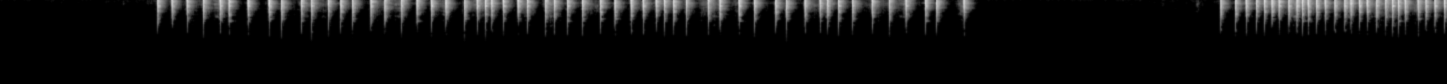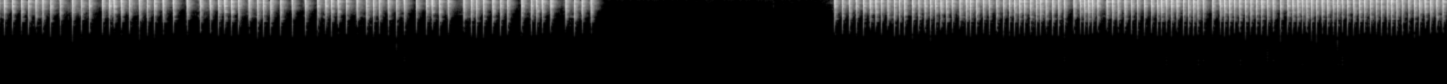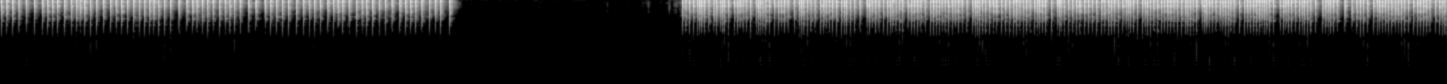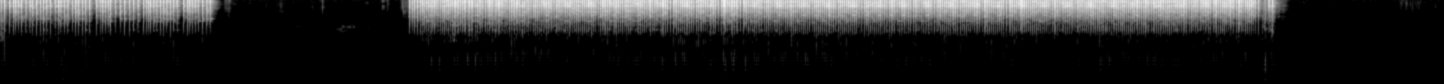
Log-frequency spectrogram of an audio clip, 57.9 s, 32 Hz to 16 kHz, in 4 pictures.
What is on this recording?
machine sound 1 01
A recording of an electric razor my friend and I made for an audio post project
